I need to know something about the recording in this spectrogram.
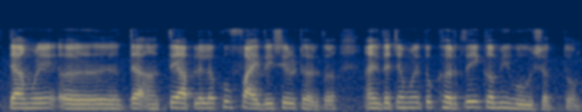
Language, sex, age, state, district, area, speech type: Marathi, female, 30-45, Maharashtra, Nanded, urban, spontaneous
